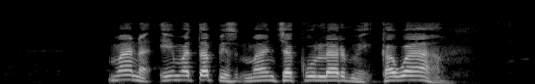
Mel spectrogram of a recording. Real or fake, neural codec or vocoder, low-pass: real; none; 7.2 kHz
